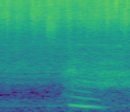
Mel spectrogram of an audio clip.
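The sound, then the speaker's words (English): A soft, steady hiss of a scalding shower running as a woman stretches under it, fairly quiet and continuous, with a brief low hum rising out of it partway through. “Her sinewy muscles fought against atrophy as she stretched under the scalding rain”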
